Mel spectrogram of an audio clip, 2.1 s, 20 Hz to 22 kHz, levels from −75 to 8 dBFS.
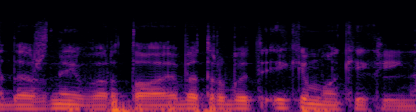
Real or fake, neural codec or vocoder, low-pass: real; none; 14.4 kHz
